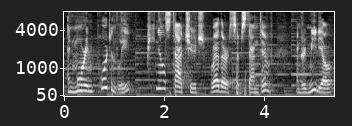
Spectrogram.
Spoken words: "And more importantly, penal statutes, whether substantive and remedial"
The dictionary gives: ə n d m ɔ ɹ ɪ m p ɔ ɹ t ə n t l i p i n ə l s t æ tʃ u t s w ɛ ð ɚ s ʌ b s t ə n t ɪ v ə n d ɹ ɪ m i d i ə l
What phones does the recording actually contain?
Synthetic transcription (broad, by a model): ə n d m ɔ ɹ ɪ m p ɔ ɹ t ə n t l i p i n ə l s t æ tʃ u t s w ɛ ð ɚ s ʌ b s t ə n t ɪ v ə n d ɹ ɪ m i d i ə l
